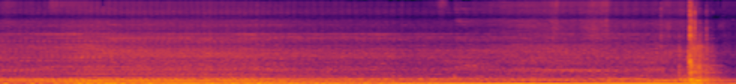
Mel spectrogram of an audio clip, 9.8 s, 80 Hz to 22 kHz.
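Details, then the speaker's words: Old truck, either the 1967 GMC panel truck or the 1978 Ford F-350 ex-U-Haul, with a 3-speed column manual and the choke pushed in: deep, steady, even rumble with no knocks or rattles. Normal idle. "Oh yeah, listen to this old girl just purr. Like, I'm not kidding."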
